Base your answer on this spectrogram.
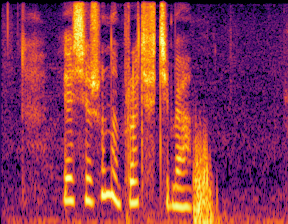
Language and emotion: Russian, neutral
